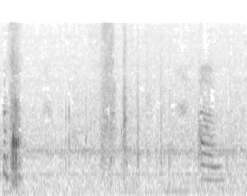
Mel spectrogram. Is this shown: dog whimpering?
yes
